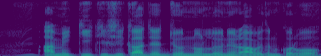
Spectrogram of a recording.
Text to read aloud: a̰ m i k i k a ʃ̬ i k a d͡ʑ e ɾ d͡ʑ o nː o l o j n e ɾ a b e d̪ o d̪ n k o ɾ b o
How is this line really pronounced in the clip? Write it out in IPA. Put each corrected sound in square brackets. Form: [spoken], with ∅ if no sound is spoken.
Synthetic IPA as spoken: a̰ m i k i k [i] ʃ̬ i k a d͡ʑ e ɾ d͡ʑ o nː o l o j n e ɾ a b e d̪ o [∅] n k o ɾ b o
